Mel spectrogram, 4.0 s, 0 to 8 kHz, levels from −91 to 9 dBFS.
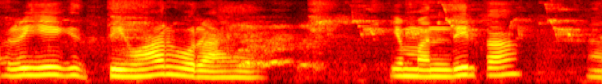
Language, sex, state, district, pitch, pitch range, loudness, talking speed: Hindi, female, Odisha, Sambalpur, 215 Hz, 195-235 Hz, -16 LUFS, 150 wpm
